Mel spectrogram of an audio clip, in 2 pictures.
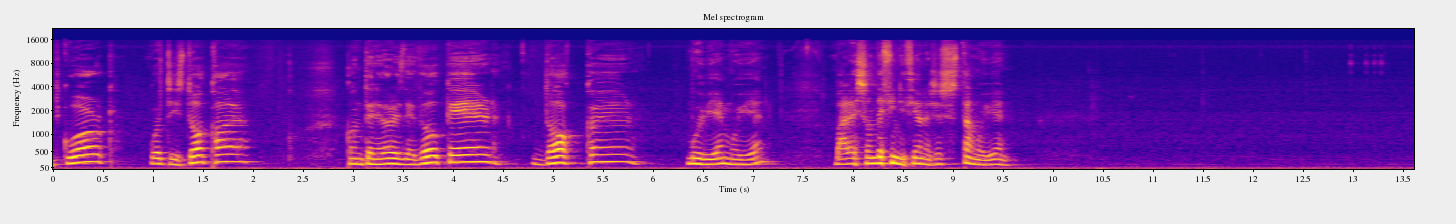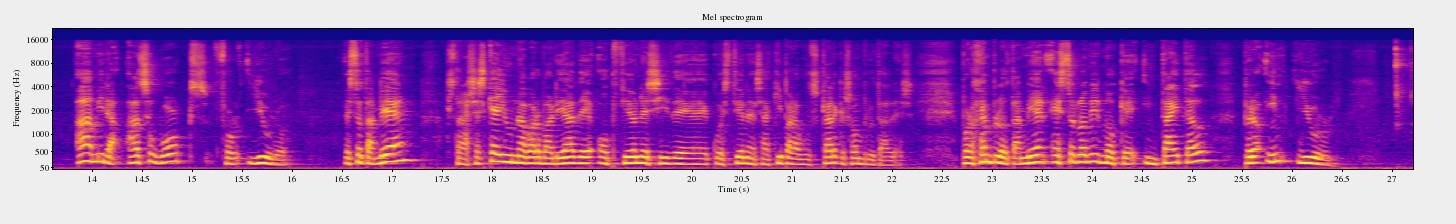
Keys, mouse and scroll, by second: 17.0-19.0 drag, 19.0-20.3 scroll down 1, 20.3-22.6 scroll down 1, 22.6-25.7 scroll down 1, 26.2 click, 26.8-27.2 typing.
